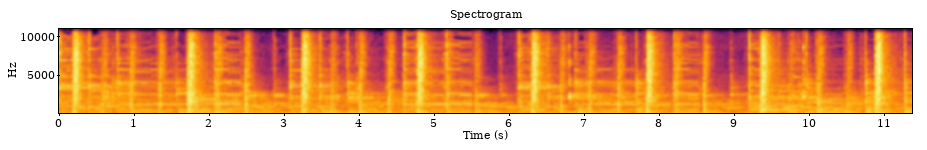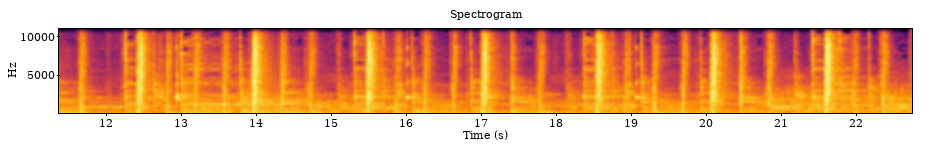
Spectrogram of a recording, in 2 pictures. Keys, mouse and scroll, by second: 9.9-11.1 click, 13.2 ctrl+c, 13.4 click, 13.9 ctrl+v, 14.8-19.2 drag, 19.1 Up, 20.4-21.6 drag, 21.9 Down.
